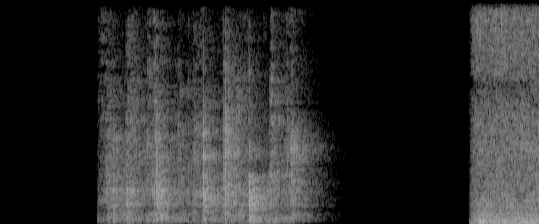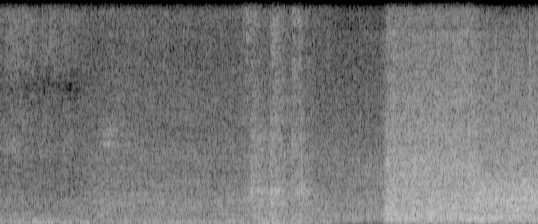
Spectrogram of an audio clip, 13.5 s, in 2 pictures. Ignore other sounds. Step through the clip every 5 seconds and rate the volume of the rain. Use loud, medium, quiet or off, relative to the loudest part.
off, quiet, loud.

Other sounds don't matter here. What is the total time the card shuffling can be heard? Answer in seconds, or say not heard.
3 s.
